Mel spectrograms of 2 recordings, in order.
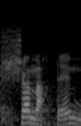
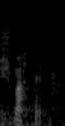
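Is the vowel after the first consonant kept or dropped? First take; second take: kept; dropped. First: A full vowel follows the first consonant. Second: No vowel follows the first consonant. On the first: The speaker calls it wrong. "Non pas chamartem" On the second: The speaker calls it right. "mais schmartem"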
